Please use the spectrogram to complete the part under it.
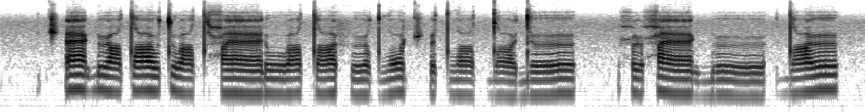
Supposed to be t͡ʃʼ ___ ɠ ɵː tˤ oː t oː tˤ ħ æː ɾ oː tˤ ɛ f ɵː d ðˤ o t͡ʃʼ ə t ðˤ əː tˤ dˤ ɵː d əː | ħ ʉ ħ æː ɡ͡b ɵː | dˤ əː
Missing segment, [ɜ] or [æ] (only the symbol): æ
